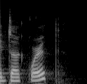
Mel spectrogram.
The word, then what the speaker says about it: Duckwrth: It's by Duckworth. It's spelled DUCKWRTH.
